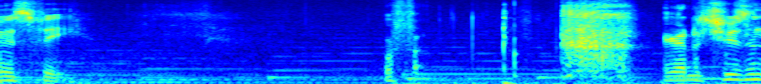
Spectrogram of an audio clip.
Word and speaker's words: Fi: name right now I I'm so used to calling her fi but I know everyone pronounces it fee it's it'll be it'll be fee I'll call her fee I'll get accustomed at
